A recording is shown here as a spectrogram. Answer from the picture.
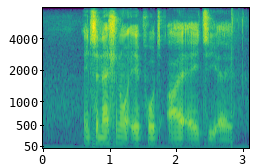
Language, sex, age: English, male, 19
